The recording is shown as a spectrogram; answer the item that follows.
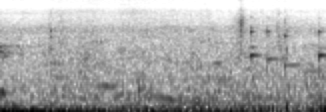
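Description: Faint, distant voices of players and spectators over a steady low rumble.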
